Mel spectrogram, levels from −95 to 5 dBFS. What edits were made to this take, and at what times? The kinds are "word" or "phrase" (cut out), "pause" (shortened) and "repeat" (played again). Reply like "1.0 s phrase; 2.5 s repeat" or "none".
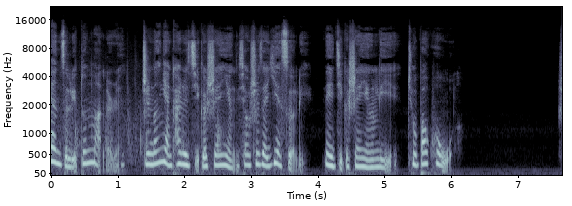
none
